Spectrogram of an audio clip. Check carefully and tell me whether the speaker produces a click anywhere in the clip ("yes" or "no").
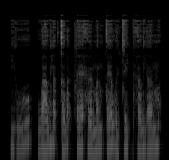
no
